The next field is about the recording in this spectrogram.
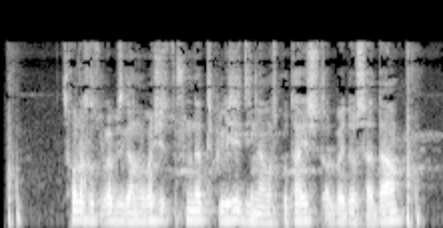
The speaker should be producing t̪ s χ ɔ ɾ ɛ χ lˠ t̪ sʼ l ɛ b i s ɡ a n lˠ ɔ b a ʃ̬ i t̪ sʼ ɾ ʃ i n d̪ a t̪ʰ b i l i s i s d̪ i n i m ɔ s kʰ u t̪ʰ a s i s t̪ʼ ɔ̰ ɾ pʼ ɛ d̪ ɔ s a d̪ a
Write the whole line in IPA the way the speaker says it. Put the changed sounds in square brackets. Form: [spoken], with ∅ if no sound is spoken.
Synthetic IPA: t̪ s χ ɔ ɾ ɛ χ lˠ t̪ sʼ l ɛ b i s ɡ a n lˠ ɔ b a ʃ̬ i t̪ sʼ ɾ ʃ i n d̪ a t̪ʰ b i l i s i s d̪ i n [a] m ɔ s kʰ u t̪ʰ a [∅] i s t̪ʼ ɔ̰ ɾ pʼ ɛ d̪ ɔ s a d̪ a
